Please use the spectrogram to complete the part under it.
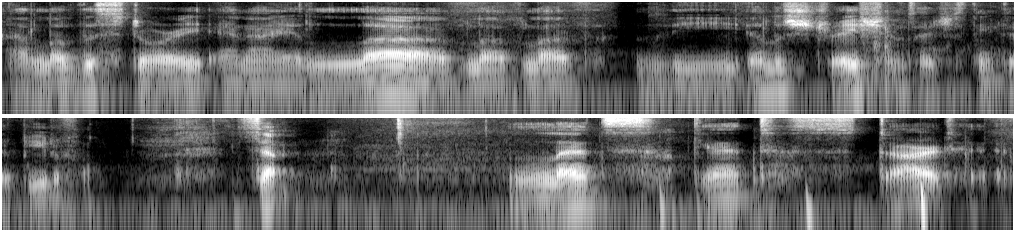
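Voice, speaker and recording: A man reads a storybook aloud to children, with measured, deliberate phrasing that often trails off softly at the ends of lines. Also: a bass voice, noisy background.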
